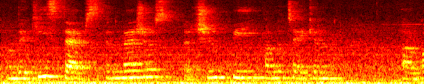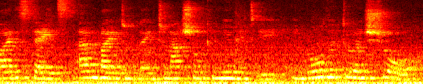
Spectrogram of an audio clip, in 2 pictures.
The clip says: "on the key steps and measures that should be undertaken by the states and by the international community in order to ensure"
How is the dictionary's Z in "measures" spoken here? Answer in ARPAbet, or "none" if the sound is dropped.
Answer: Z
